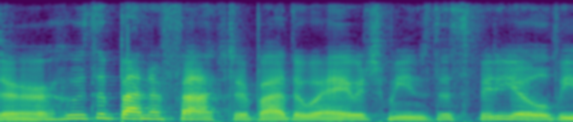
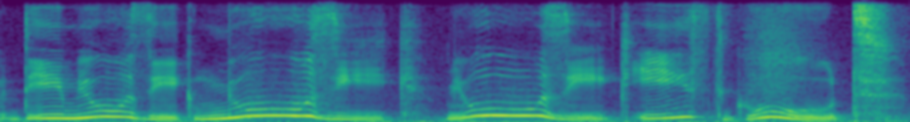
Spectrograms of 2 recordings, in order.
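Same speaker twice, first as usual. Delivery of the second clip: put-on German accent; 7 semitones higher, 5 dB louder, much slower than usual. Drawn-out German phrase.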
